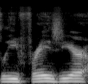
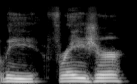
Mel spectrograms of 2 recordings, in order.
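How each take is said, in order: First: The surname is said a non-American way. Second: The surname is said the American way. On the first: The speaker calls it right. "It's Lee Frazier" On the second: The speaker calls it wrong. "It's not Lee Frazier. I'm used to saying Frazier. That's how we pronounce it in America"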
